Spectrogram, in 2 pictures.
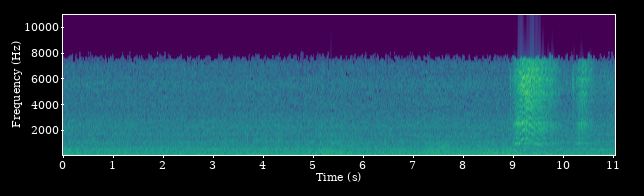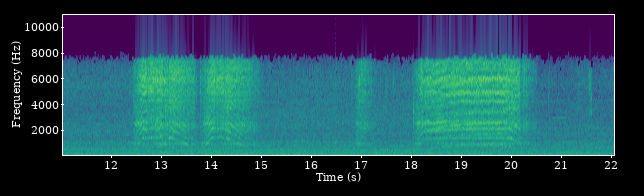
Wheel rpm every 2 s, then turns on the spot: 0, 0, 0, 0, 10, 0, 70, 30, 10, 150, 20.
none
